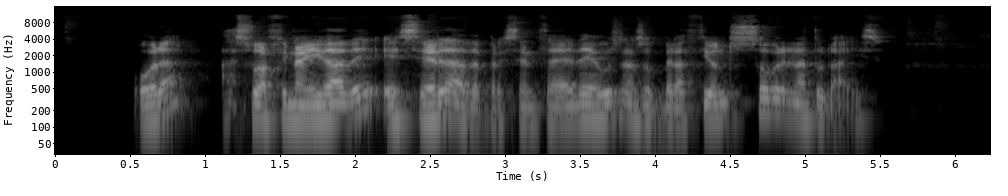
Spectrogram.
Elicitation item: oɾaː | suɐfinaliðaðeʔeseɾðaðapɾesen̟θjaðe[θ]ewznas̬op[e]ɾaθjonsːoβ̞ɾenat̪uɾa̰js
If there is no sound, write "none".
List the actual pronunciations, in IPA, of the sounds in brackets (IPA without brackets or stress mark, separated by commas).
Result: ð, e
